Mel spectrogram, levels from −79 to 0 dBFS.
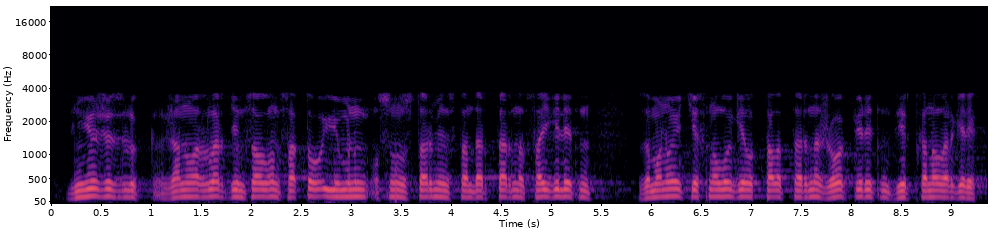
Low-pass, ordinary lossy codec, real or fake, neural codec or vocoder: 3.6 kHz; Opus, 24 kbps; real; none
